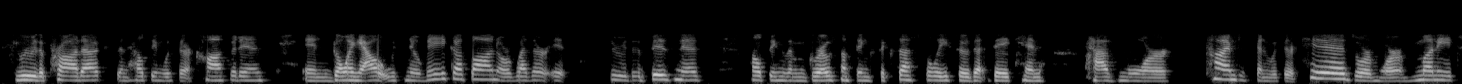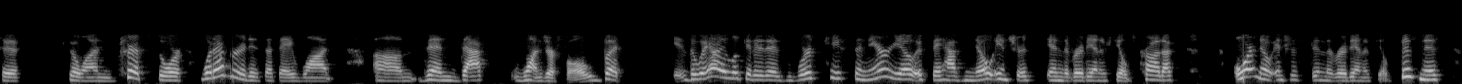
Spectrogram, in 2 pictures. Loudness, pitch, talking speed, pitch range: -25 LUFS, 195 Hz, 180 wpm, 180-235 Hz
